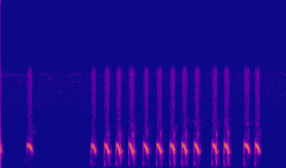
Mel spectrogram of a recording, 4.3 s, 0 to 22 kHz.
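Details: Courting-season male screech owl at an owl box on 2/11/2023, calling to a female: a single hollow note, a pause, then a steady, even run of about fourteen quick mellow toots.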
